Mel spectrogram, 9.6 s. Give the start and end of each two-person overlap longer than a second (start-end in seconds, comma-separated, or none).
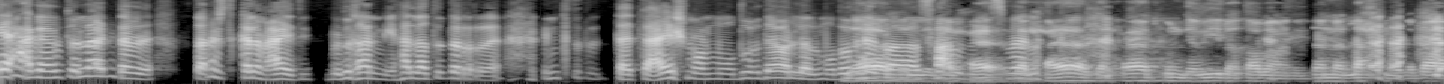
5.6-7.2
